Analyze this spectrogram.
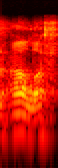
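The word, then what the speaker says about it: א: out here okay so that is known as aleph it's one of the two silent letters um both aleph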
